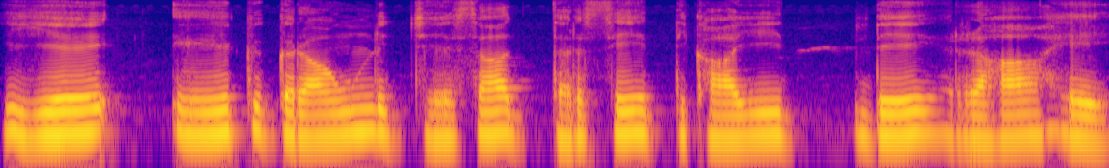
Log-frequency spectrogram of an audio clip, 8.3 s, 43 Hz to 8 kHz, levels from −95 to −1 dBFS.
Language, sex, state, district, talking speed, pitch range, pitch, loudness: Hindi, male, Rajasthan, Jaipur, 65 wpm, 110-125 Hz, 120 Hz, -15 LUFS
